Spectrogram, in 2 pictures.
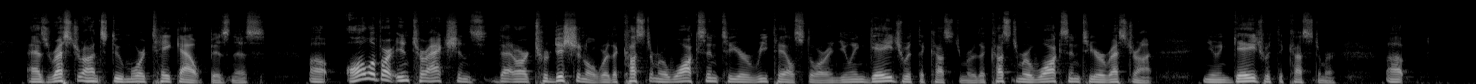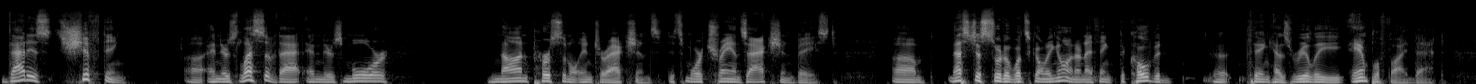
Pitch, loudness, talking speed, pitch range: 120 Hz, -29 LUFS, 160 wpm, 105-140 Hz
